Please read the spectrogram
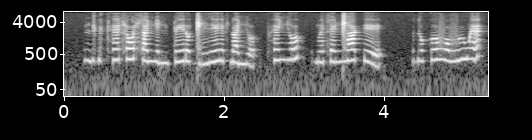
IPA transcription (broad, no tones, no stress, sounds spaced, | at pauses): n d ɯ ɖ e ʈʰ ɛ̃ ɬ ɔ ɬ a ɲ a ɲ ɪ ʈ e ɾ ɤ ɡ͡ǁ ẽ z ẽ ɾ ẽ ɬ ɳ a ɲ ɤ | pʰ ɛ̃ ɲ ɤ | b ɛ̃ ɬ ɛ ŋ͡ǁ a k e | d o k ɤ v ɔ v ɯ w ɛ̃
